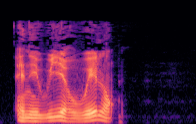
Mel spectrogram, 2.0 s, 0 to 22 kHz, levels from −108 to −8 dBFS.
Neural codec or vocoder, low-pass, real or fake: none; 10.8 kHz; real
